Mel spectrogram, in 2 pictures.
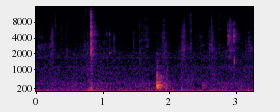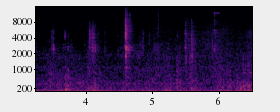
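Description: Faint, irregular small clicks and handling noises in a quiet room, with a brief low sound just under two seconds in.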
